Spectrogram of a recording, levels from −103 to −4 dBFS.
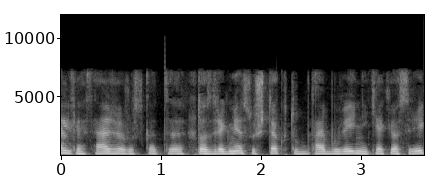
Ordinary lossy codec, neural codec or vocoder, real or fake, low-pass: AAC, 48 kbps; none; real; 7.2 kHz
